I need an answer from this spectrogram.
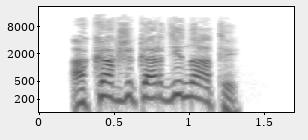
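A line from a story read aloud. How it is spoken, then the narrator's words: Yelling. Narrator (Russian): завопил Грейди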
